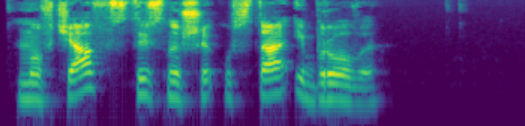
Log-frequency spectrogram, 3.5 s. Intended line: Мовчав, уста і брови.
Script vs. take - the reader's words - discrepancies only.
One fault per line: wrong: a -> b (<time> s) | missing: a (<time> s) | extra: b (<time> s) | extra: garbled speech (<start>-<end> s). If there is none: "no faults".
extra: стиснувши (0.7 s)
